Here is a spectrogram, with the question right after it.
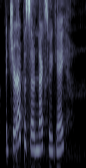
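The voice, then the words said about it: Put-on Canadian accent. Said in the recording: “That's Canadian.”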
